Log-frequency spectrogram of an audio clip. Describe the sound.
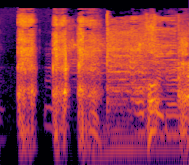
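A few harsh coughs and throat-clearing bursts in quick succession, loud and rough, ending in a sustained gravelly hack with some voiced grunting.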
